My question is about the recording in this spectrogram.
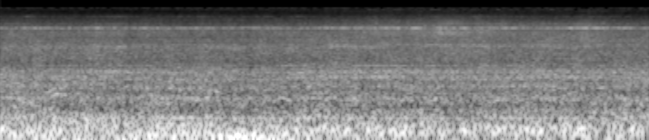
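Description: Steady, loud aircraft engine noise: an unbroken roar, heaviest in the low end, with no starts or stops.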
